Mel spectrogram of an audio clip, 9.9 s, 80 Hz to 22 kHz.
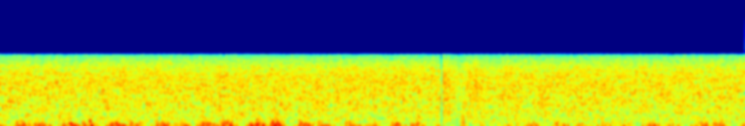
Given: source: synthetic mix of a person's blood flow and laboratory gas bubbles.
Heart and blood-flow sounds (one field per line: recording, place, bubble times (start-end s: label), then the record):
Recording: Doppler ultrasound of blood flow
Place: precordium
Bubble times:
3.60-3.87 s: bubbles
3.98-4.17 s: bubbles
From the record:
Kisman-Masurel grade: 211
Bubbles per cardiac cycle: several, 3 to 8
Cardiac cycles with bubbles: 1 to 10%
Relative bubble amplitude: barely perceptible (0.100 to 0.250)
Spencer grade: 1 (occasional bubble signal discernible with the cardiac motion signal, with majority of cardiac periods free of bubbles)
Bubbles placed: anywhere in the cardiac cycle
